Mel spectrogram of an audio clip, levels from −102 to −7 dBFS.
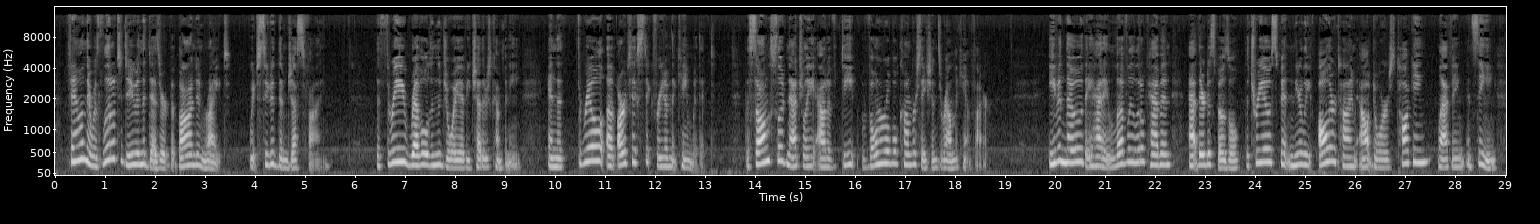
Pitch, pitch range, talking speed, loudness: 230 Hz, 185-270 Hz, 150 wpm, -32 LUFS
